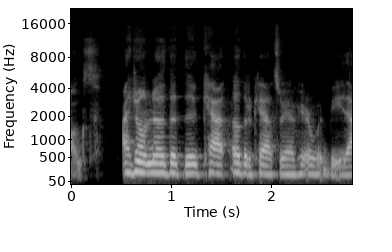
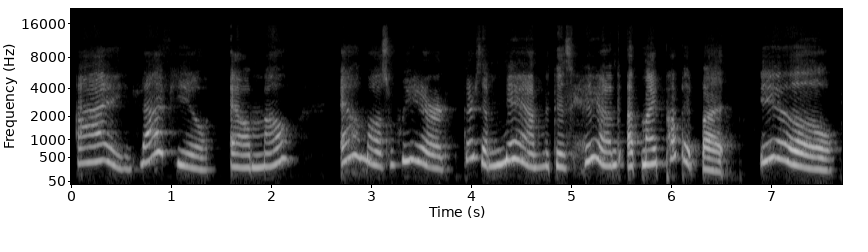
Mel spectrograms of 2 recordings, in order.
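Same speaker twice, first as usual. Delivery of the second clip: high, slow puppet voice; Elmo; 11 semitones higher than usual. Acted. Showing off accents to viewers, high-pitched puppet impression. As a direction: pitch it way up like a sweet little puppet. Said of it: "Or we could do Elmo".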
